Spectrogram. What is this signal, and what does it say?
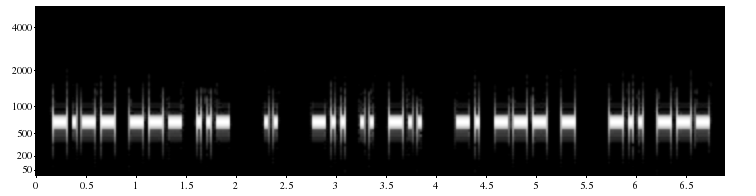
Morse code, heard as a keyed tone, about 25 wpm, 700 Hz. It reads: YOU I DID NOT DO
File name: Pinocchio / Pinocchio ch2 25 25 ik1hge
